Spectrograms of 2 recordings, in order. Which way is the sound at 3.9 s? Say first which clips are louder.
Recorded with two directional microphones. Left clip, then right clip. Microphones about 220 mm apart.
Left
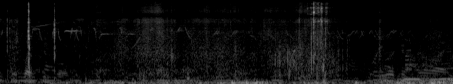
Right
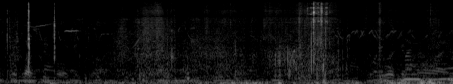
Right 1 dB; 45° right (ahead or behind).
